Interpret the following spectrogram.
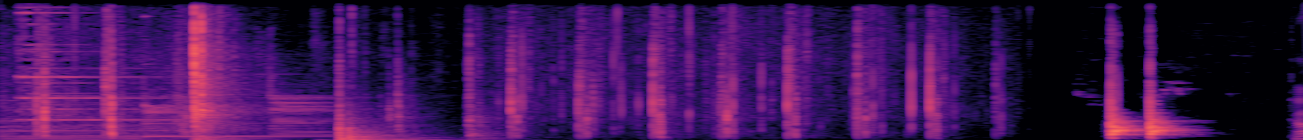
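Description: Background music stops as two heavy thuds sound about a second apart. Then a run of footsteps, about three a second, fades away, and two loud knocks come near the end.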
